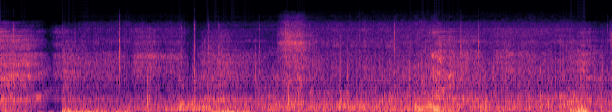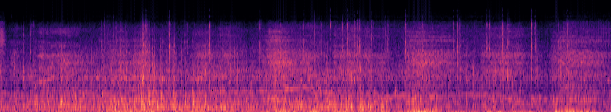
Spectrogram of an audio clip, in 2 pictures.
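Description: Mountain bike riding down a forest trail, heard from a chin-mounted camera: steady wind noise on the microphone, with the tyres rolling over dirt and across a wooden boardwalk. Frequent short clicks and knocks come from the bike over rough ground.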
